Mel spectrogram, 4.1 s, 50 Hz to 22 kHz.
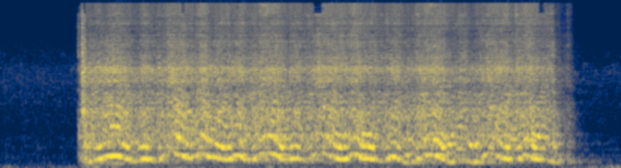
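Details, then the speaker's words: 1984 Ford F150 5.8L 351 HO, first crank in 20+ years after timing chain replacement: about three seconds of lazy, uneven cranking near four pulses a second; starter underpowered, ground cable found very hot. "One thing I did notice when we were cranking is that it really sounded like it wasn't getting all that much power to the starter, or maybe the starter was worn."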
